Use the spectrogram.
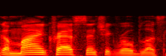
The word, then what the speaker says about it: Roblox: he says Thunder says it's row row blocks not roadblocks so I can't pronounce it I can't enunciate the O Like A U it's Roblox all right well that's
